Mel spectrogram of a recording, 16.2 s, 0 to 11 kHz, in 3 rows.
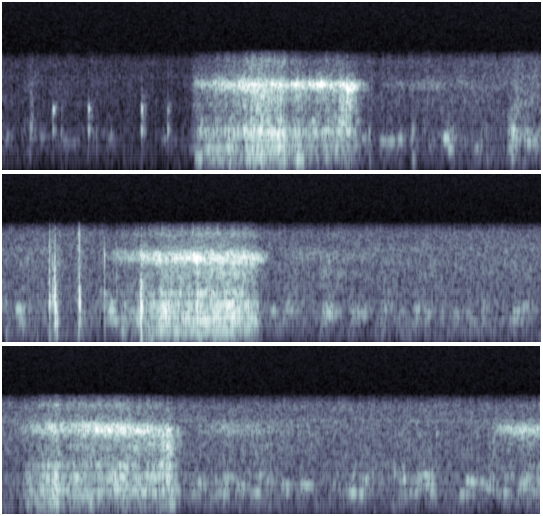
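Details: A female relative snoring: three loud, rough snores on breathing in, about 4 to 5 seconds apart, with quiet breathing between; ordinary snoring, audio only.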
